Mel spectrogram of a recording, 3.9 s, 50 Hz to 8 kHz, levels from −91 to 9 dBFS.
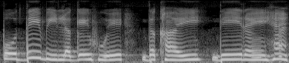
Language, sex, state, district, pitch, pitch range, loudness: Hindi, male, Punjab, Fazilka, 220 Hz, 210-230 Hz, -17 LUFS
